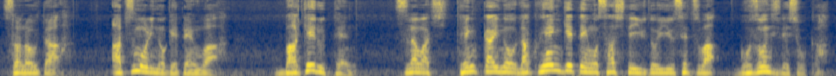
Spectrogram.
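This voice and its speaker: A man's voice: a little high, big pitch swings, moderate pace. A man playing a learned, deferential samurai vassal with formal, careful, pedantic speech in a period radio drama.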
